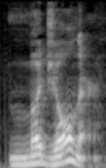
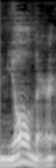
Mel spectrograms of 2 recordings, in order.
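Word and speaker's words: Mjölnir: thor cartoon growing up i always pronounce this as majolner right it wasn't until the thor movie came out and they said mjolnir and i was like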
